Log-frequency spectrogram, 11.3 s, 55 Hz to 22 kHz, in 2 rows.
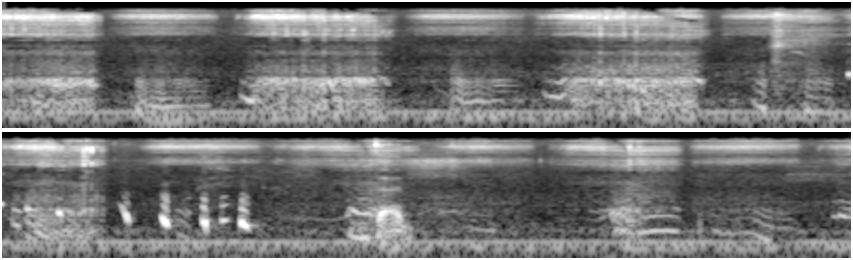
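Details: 11-week-old bulldog puppy snoring with eyes open, possibly not actually asleep: loud, rough, rattling snores with each breath and a few short snorts between, flat-faced dog snoring.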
